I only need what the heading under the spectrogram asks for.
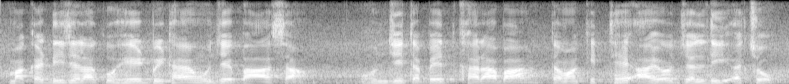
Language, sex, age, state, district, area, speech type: Sindhi, male, 18-30, Maharashtra, Mumbai Suburban, urban, spontaneous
